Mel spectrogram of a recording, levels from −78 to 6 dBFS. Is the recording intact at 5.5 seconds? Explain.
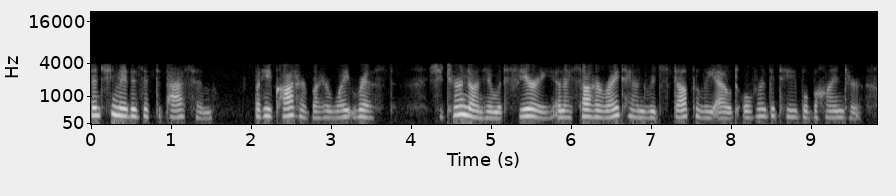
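No, it sounds buzzy and gravelly with nothing above about 3.8 kHz. This is GSM full-rate codec damage, present throughout: the vocal tract is modelled and driven by sparse regular pulses.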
